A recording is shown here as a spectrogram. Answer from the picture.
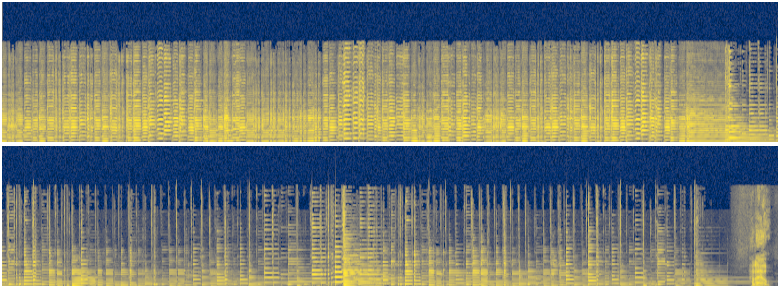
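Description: Solo fiddle playing an Irish tune, fast and full of tight bow-triplet ornaments, which stops about halfway through. Different music with plucked strings and held notes then takes over.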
